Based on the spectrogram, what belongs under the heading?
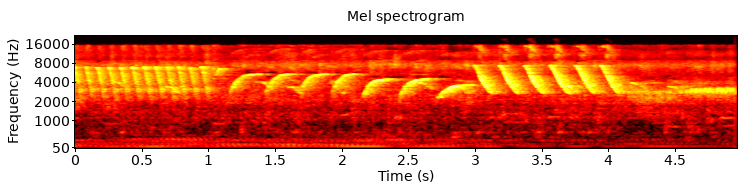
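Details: Night-time canary song: a quick high trill, then a run of looping swooping notes, followed by a fast buzzy trill and a steadier rolled phrase, over a constant low hum.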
